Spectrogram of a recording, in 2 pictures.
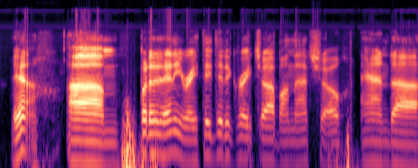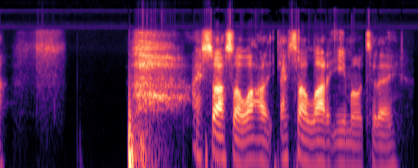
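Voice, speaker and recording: Speaking with an American accent, a man has a bright, sharp tone and a fairly low pitch. His pace is moderate. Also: fairly even intonation. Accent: Boston accent, usually hidden, can turn it on. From Boston. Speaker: gaming podcast host. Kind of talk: casual chat.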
